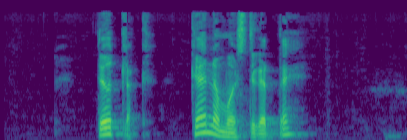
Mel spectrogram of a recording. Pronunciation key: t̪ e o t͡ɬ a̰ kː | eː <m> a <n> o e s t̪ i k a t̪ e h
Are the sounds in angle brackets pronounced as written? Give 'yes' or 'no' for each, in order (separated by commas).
no, no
